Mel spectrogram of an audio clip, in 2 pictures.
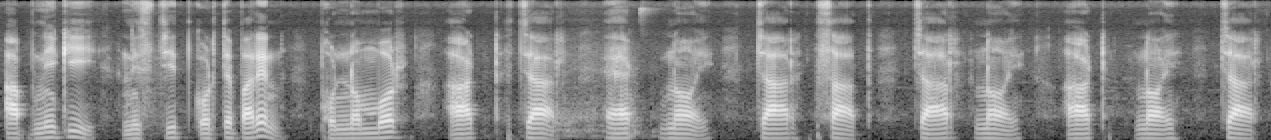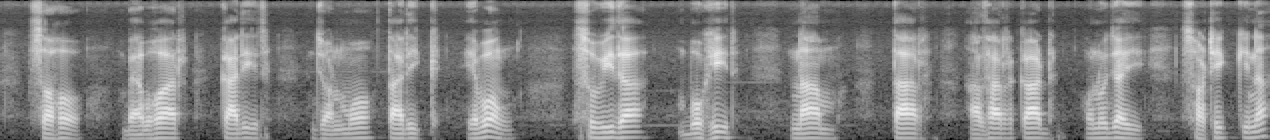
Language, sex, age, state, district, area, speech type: Bengali, male, 60+, West Bengal, Jhargram, rural, read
